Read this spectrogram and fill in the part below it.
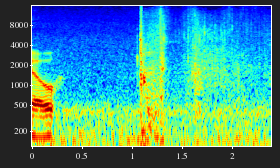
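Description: An arrow is shot from a bow with a sharp twang.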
